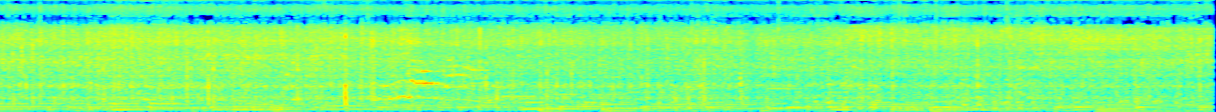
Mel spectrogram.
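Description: Marinated fish pieces, coated in salt, turmeric, chilli, cumin and rice flour, frying in hot organic coconut oil in a pan, a steady dense sizzle running the whole time with faint voices now and then.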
